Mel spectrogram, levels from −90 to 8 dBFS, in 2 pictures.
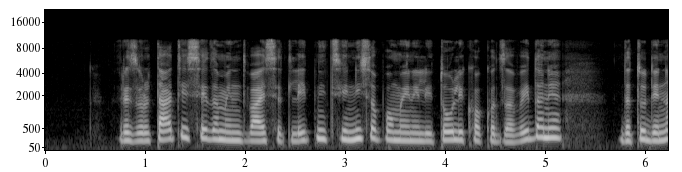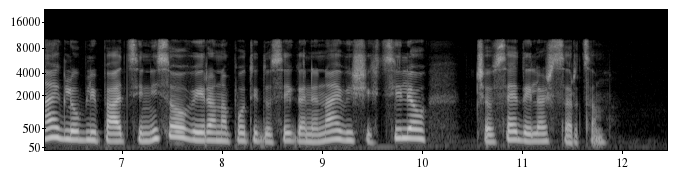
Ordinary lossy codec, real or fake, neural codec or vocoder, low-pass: none; real; none; 9.9 kHz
